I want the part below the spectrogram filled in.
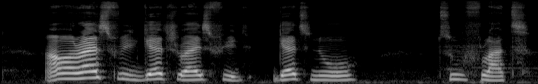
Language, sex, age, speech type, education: Nigerian Pidgin, female, 15-29, spontaneous, tertiary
